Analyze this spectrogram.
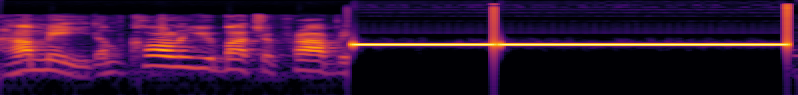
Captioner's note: beep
